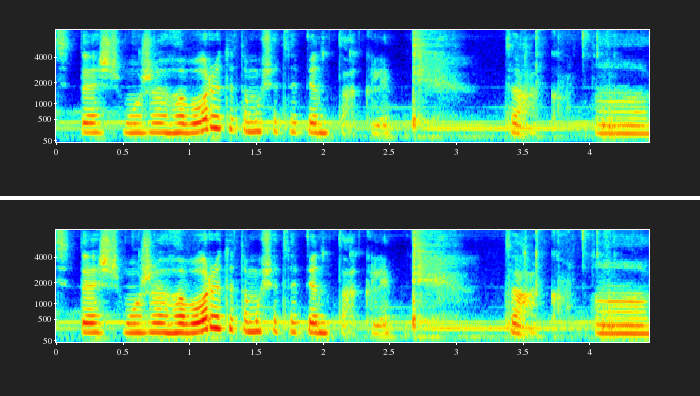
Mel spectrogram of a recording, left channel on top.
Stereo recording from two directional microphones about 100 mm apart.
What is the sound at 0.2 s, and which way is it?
Speech, 55° right (ahead or behind).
